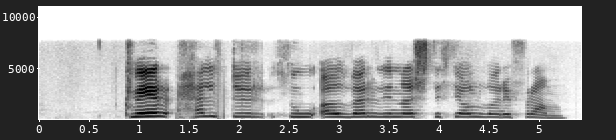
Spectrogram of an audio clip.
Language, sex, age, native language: Icelandic, male, 12, Icelandic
